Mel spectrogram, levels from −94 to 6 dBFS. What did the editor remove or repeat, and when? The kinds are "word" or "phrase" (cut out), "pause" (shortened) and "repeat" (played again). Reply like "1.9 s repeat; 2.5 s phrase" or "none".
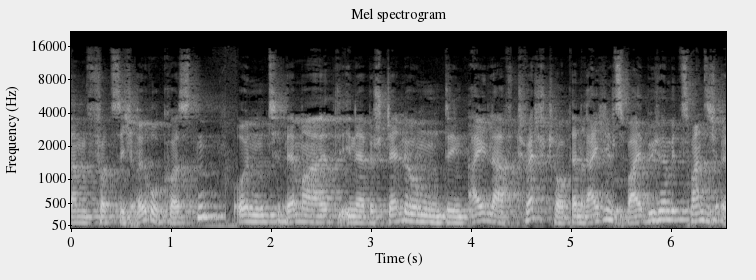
4.0 s word; 5.0 s word; 5.4 s word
